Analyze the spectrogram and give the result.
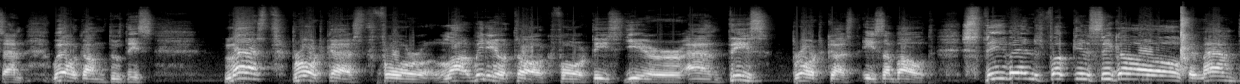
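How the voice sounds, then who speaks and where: A man from Finland with a Finnish accent, hosting a casual live chat, enthusiastic, laughing often and swearing for emphasis. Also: medium pitch. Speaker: host.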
